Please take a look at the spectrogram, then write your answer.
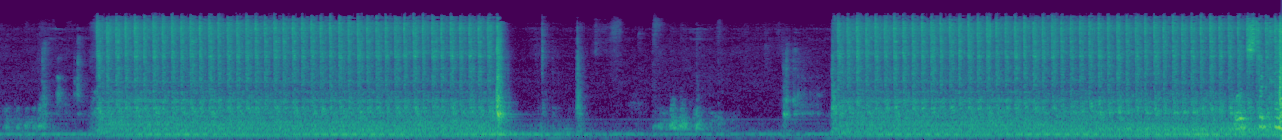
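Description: A sewing machine stitching a Thanksgiving table runner runs in two long steady whirring bursts with a quieter pause between, where someone talks briefly and small clicks sound.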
